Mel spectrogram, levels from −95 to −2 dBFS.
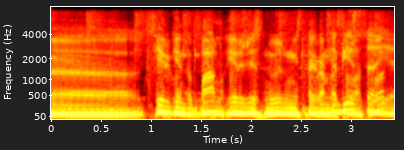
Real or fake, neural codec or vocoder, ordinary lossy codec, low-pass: real; none; none; 7.2 kHz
